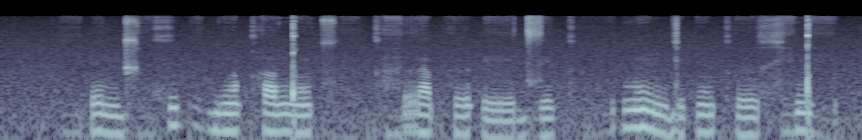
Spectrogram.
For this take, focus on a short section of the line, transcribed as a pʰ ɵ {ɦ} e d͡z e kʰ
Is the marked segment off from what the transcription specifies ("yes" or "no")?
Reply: yes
